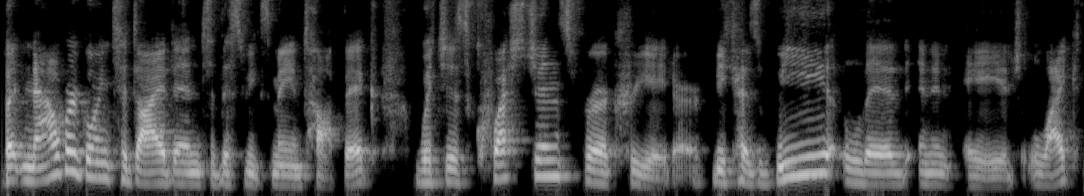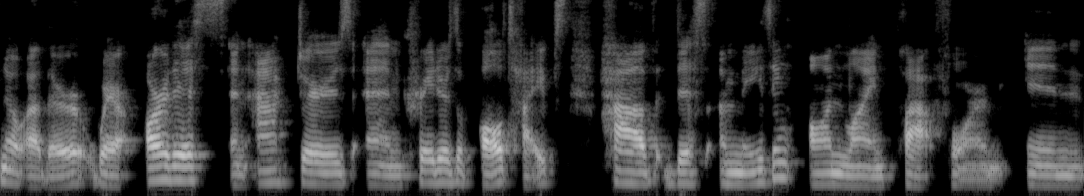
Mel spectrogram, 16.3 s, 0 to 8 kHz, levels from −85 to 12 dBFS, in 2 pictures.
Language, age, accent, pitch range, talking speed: English, 20-39, American, 120-175 Hz, 150 wpm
